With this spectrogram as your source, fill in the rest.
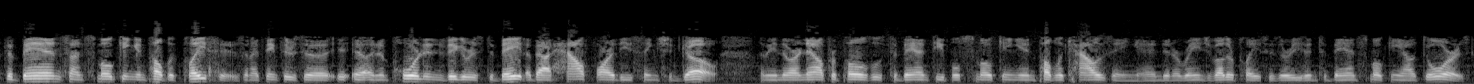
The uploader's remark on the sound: Drug Policy Alliance teleconference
